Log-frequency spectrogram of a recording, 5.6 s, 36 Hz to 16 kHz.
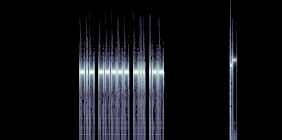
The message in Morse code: K0DW

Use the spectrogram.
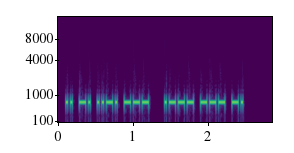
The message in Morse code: INFO JON

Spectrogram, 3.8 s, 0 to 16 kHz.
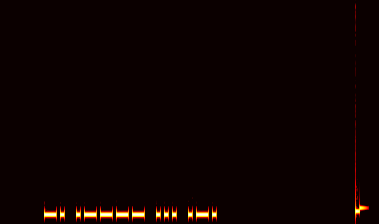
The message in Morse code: N1SR

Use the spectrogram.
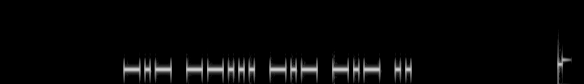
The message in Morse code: K7KKI

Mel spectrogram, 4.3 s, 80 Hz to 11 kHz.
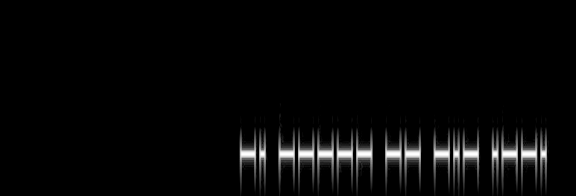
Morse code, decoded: N0MKP

